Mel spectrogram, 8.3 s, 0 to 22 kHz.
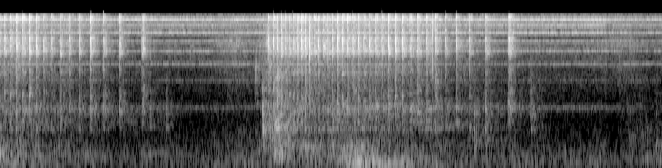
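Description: Rear wheel with a 250 W geared hub motor spun by hand and left to coast, twice: its freewheel ratchet clicks rapidly, the clicks spacing out as the wheel slows. The second spin comes about three seconds in.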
